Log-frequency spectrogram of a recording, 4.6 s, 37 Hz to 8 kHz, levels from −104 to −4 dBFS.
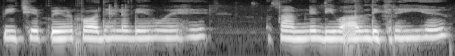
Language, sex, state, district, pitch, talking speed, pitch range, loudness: Hindi, female, Uttar Pradesh, Lalitpur, 210 Hz, 145 wpm, 205-215 Hz, -16 LUFS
